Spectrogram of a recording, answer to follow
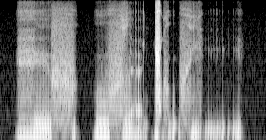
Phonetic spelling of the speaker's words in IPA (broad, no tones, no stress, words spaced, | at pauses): ɦɪf | uflæ̰ǁʰṵ fjḭ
